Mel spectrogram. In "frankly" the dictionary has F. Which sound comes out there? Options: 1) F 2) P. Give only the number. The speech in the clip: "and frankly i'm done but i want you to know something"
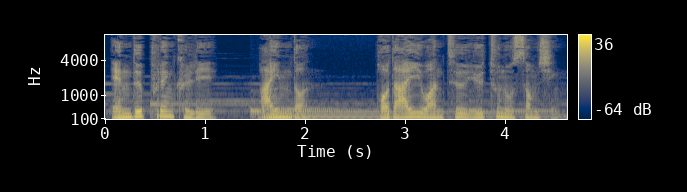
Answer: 2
